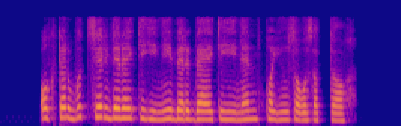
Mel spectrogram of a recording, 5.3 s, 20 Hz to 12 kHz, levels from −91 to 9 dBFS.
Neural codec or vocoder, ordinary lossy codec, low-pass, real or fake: codec, 16 kHz, 0.5 kbps, FunCodec, trained on LibriTTS, 25 frames a second; AAC, 32 kbps; 7.2 kHz; fake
